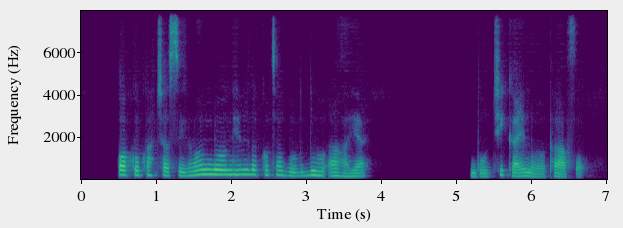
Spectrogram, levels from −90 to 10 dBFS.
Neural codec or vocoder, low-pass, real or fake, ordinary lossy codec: codec, 16 kHz, 0.7 kbps, FocalCodec; none; fake; none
